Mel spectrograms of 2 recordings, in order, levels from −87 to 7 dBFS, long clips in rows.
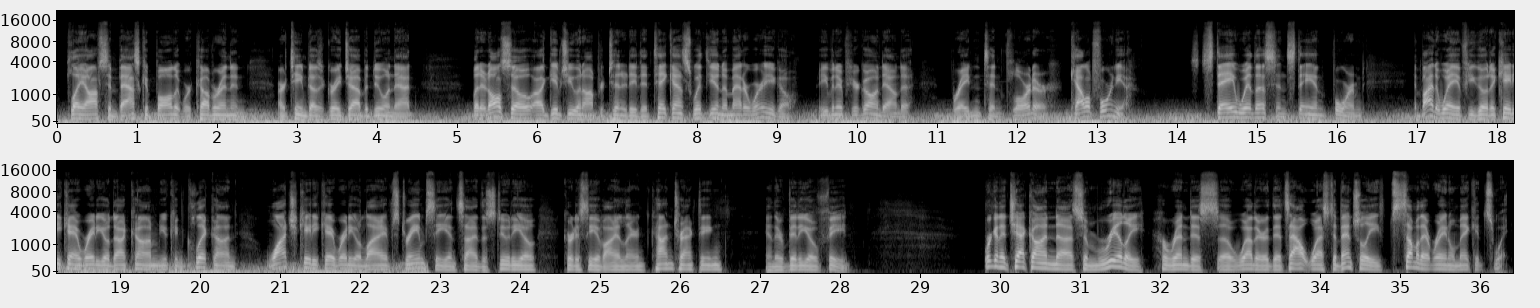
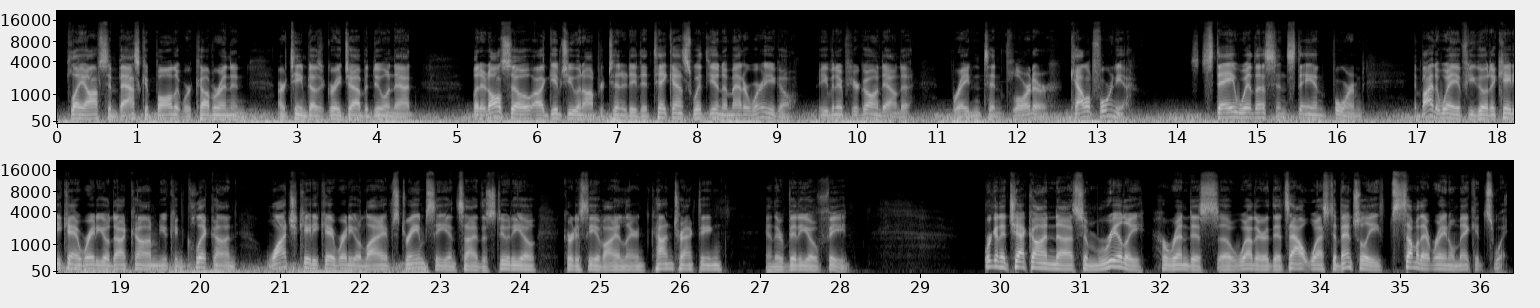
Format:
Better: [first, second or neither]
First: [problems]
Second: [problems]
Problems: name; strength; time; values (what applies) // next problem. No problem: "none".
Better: neither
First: low rumble; faint; until 23 s; 25 dB below the speech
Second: low rumble; faint; until 23 s; 25 dB below the speech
